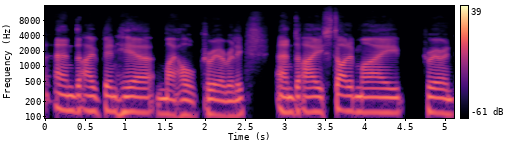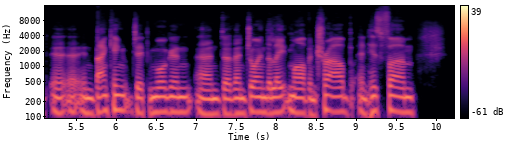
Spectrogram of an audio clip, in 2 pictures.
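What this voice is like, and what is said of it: British accent. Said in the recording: “as you can hear from my voice, come from across the pond”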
